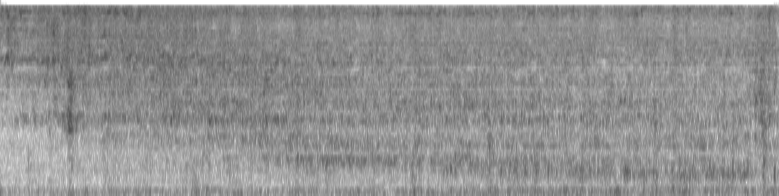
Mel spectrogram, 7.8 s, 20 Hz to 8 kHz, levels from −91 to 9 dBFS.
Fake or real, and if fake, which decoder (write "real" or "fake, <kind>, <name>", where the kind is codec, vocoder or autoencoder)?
fake, vocoder, HiFi-GAN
